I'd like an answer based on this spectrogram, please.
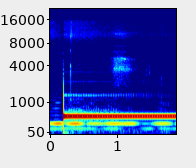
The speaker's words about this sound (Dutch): We gaan bellen met iemand die een suggestie heeft gedaan.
